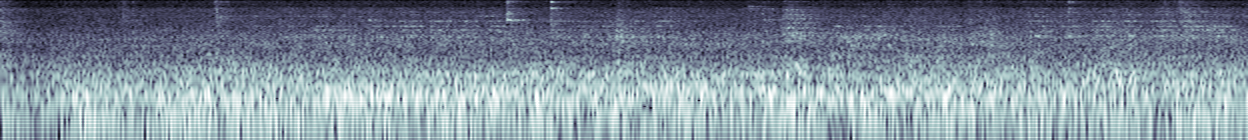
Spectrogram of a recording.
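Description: A steady low mechanical drone, like a motor or engine running, with a few faint metallic clinks.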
